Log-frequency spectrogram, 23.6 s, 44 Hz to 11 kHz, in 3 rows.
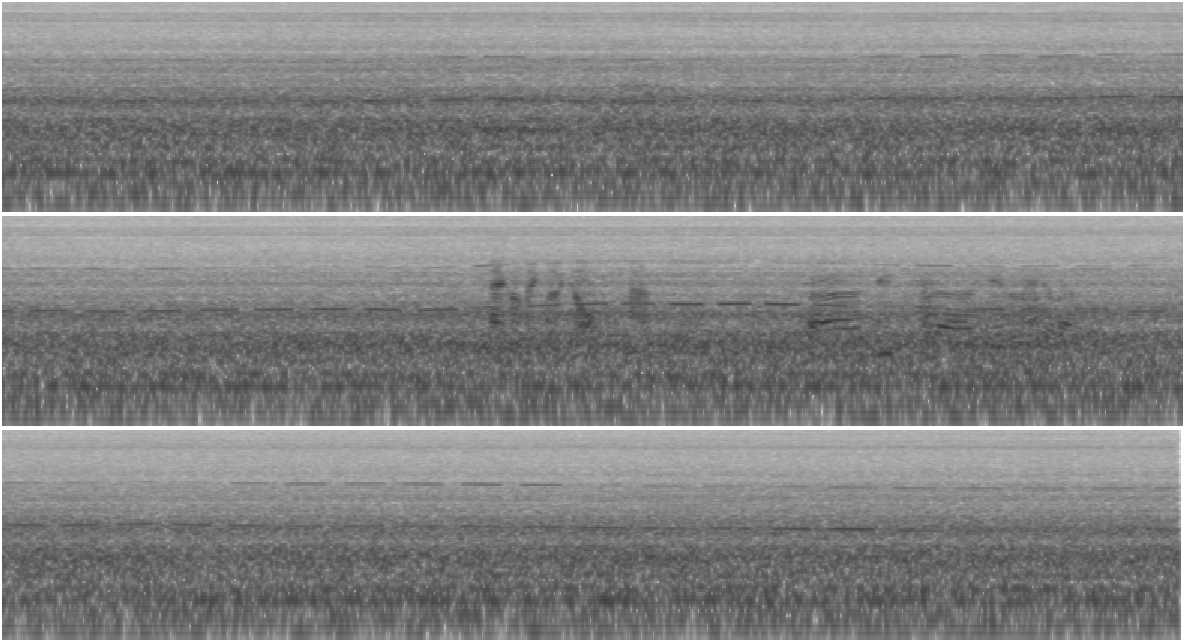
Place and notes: Hasselt, Belgium - gliding flight
recording of a gliding flight around kievit airport (Hasselt) in aircraft Twin Astir II. Recorded with zoom H5 This recording has been edited to a 15min. piece.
